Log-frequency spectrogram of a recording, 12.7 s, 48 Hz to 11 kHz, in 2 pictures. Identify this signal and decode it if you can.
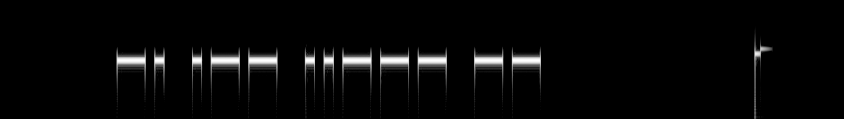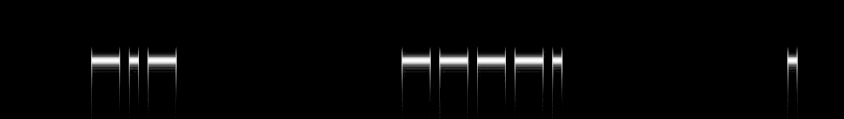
Morse code, heard as a keyed tone, about 17 wpm, spaced as for 8 wpm, 700 Hz. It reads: NW2M K9E
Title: USA Call Signs - 4 Characters - 8x Character Spacing - 17wpm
